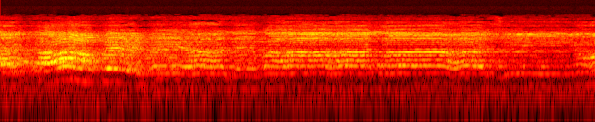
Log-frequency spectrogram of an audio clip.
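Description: A man's voice chanting in long, held melodic notes, with a wavering glide at the start, growing quieter toward the end.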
